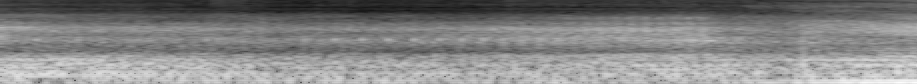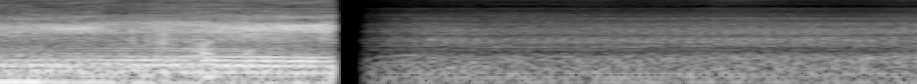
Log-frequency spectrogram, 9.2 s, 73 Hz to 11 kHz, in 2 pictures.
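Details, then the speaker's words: Kubota L1-265 4WD tractor, 4-cylinder 26 hp diesel, shuttle gearbox, back from a test drive: a steady diesel drone under way with no gear whine or howl; the gearbox and rear final drive sound quiet and healthy. "กลับมาแล้วฟังแล้วนะครับเสียงเกรียนเสี่ยงทายผมว่านี่เงียบไม่หอนไม่ดังนะครับ"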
